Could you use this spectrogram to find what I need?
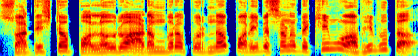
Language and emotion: Odia, happy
